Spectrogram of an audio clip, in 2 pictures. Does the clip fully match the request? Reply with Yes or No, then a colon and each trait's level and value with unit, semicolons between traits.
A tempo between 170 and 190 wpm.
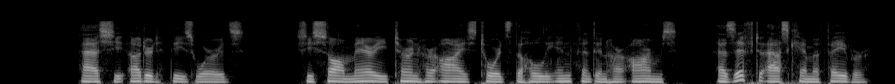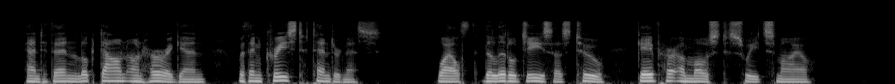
No: average, 155 wpm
